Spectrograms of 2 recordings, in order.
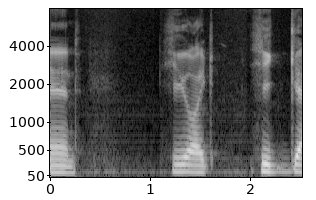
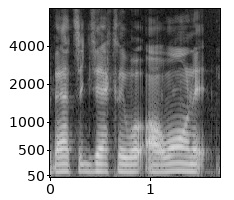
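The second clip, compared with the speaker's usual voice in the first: put-on half English, half Southern accent; muddled Southern-English accent; botched Southern accent. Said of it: "half English, half Southern accent".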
